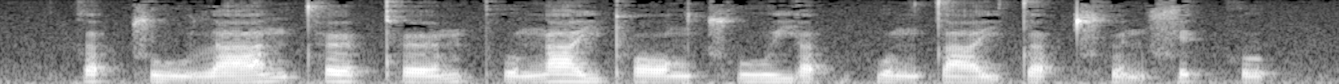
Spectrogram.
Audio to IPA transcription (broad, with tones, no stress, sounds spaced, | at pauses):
k ɐ˧ p̚ s uː˨˩ l aː˨˥ n t̪ʰ œː˧ k̚ pʰ œː˨˥ m pʰ ʊ˨˥ ŋ aː˧ j pʰ ɔː˨ ŋ t͡sʰ uː˧ j ɐ˨ p̚ ɵ˨˥ t̚ w ʊ˨ ŋ t̪ aː˨˧ j t̪ ɐ˨ p̚ t͡sʰ ɵ˨˩ n s ɪ˥ k̚ h ʊ˨˥ k̚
